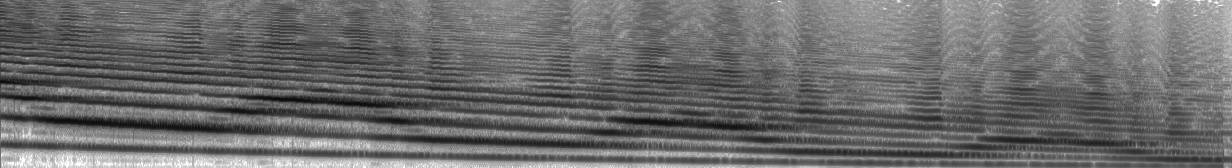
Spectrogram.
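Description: A lone synthesizer tone sliding slowly and steadily down in pitch, with no beat under it, as a Goa trance track winds down. It fades out near the end.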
